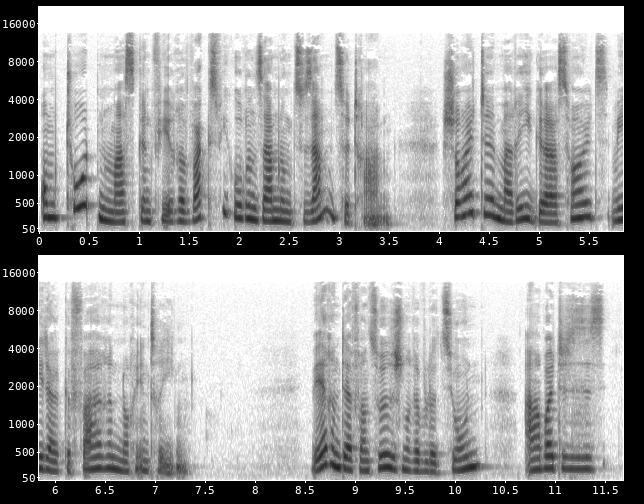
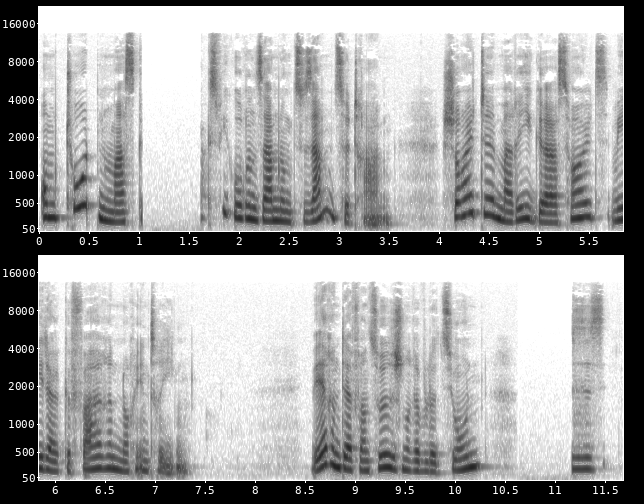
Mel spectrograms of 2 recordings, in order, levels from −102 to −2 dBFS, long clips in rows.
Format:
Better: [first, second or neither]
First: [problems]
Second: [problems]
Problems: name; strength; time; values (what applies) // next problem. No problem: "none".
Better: first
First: none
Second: audio cutting out; at 1 s for 0.5 s and at 11 s for 0.5 s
